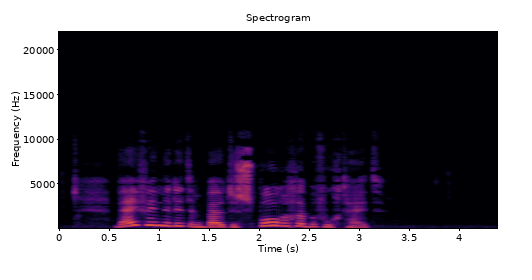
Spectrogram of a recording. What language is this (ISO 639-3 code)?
nld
